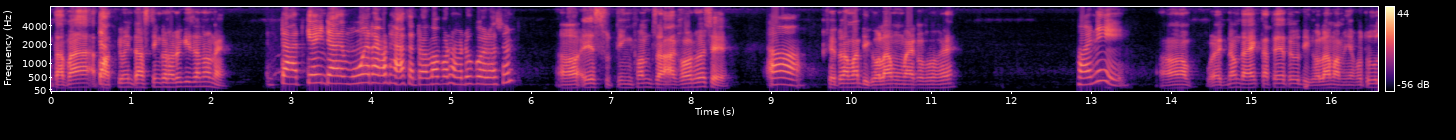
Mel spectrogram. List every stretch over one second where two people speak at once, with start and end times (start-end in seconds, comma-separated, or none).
none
